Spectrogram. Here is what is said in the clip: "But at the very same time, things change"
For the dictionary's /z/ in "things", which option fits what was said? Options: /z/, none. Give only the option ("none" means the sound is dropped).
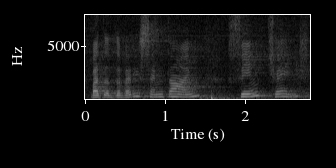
none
